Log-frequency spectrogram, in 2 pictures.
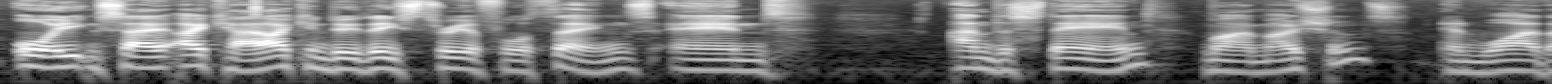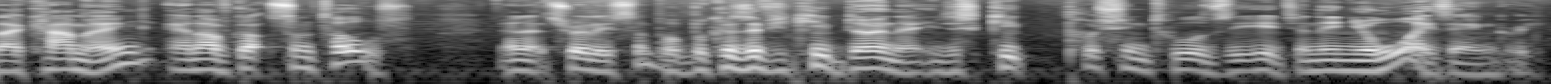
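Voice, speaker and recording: A man in his fifties with a New Zealand accent, talking in a lively webinar, acting out quotes and swearing casually. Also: on the low side, a little fast. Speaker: webinar speaker on mental health.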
